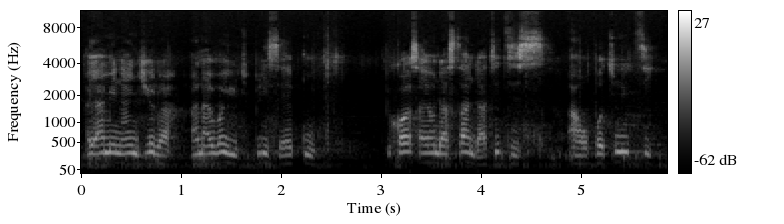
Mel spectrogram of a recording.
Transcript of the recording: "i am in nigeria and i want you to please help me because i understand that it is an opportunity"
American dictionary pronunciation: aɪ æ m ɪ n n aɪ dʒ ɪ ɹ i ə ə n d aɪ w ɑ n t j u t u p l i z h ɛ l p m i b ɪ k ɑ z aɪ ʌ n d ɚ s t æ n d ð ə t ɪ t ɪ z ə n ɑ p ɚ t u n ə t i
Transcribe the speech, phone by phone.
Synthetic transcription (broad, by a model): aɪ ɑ m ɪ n n aɪ dʒ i ɹ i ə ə n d aɪ w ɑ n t j u t u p l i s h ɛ p m i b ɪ k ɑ s aɪ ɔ n d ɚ s t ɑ n d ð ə t ɪ t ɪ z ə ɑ p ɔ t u n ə t i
